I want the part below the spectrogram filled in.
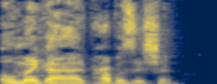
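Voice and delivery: animated, exasperated, frustrated outburst. Quoting the other speaker's outburst back to them: imitating a frustrated outburst. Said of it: "you were getting frustrated with".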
